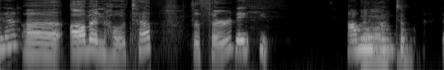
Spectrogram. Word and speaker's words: Amenhotep: Mary Magdalene, Shamus of the Asasani, Mother Gaia, Amenhotep. Did I say that right, Wendy or Susan? Sorry, Amenhotep. How do you say that? Amenhotep the third.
